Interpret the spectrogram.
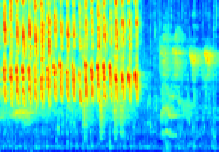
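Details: Velvet-fronted nuthatch master song with cililin-style filler, used to train caged songbirds: a fast, high, buzzy trill of evenly pulsed notes for nearly two seconds, then a few thin high whistles and a sharp closing chip.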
